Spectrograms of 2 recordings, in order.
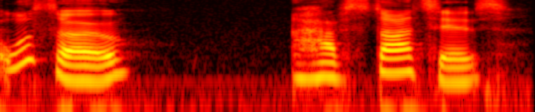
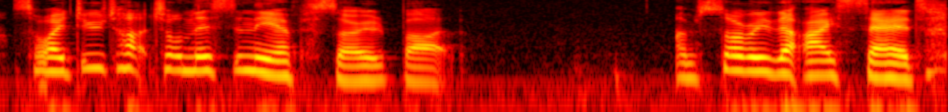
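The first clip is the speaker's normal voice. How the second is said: ordinary delivery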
